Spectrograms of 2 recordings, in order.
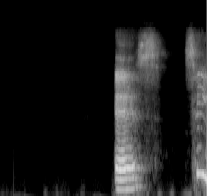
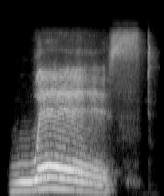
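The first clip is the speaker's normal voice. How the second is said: drawn-out word; 3 semitones lower, 3 dB louder than usual. Shown as a demonstration. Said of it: "Our next word is".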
